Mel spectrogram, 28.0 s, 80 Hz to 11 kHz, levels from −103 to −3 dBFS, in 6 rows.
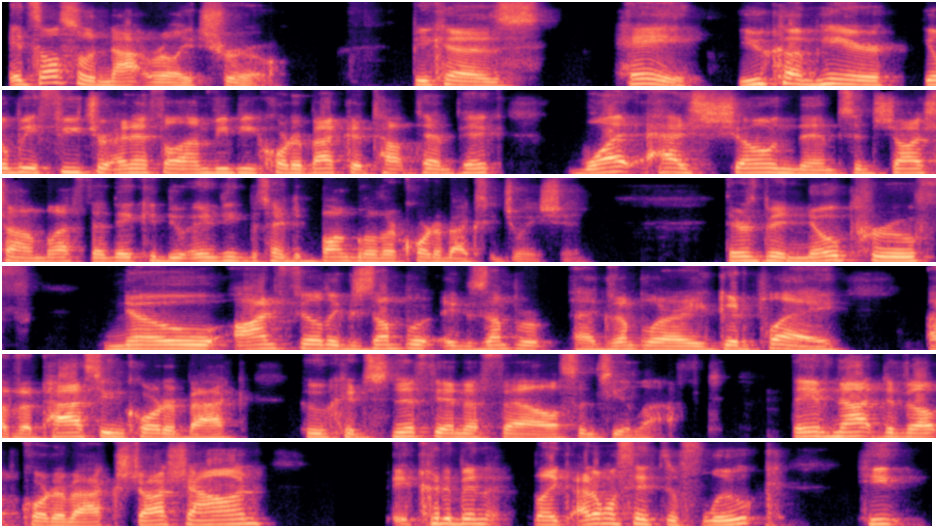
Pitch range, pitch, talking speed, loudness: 130-155 Hz, 145 Hz, 180 wpm, -18 LUFS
